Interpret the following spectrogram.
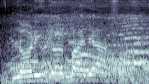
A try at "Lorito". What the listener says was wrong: No, Loquito tampoco, tú dijiste Loquito, ¿verdad?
